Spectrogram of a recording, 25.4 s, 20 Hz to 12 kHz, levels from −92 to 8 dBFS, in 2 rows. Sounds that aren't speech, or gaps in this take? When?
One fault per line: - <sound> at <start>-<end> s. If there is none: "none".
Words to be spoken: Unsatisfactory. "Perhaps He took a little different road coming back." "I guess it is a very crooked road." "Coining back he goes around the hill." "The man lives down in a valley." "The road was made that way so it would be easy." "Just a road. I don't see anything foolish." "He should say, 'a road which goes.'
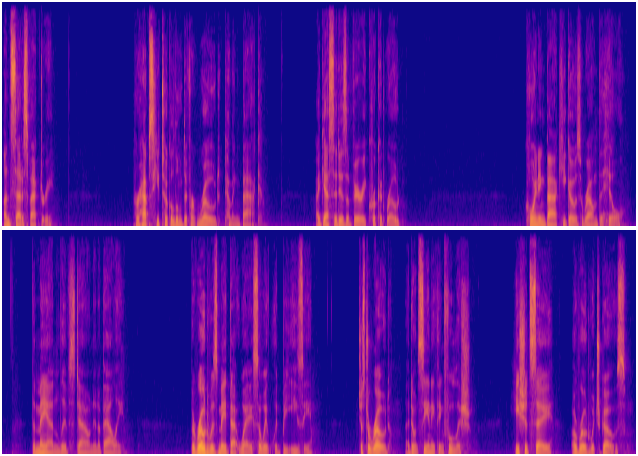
none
